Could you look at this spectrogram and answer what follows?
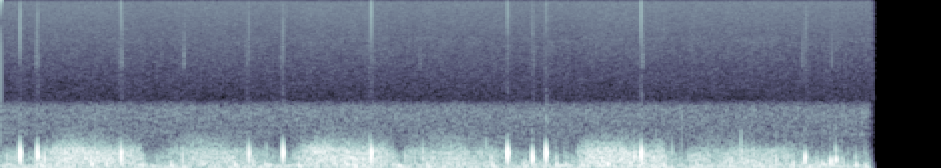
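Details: Lung auscultation recorded with a StethoMe electronic stethoscope, pathology classified by AI: muffled breath sounds with brief, sharp scattered pops, fine crackles, described as characteristic of bronchitis and pneumonia.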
